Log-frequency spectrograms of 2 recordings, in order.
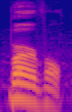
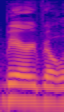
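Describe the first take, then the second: First: The name is said with two syllables. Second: The name is said with three syllables. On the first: The speaker calls it right. "it's Burville" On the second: The speaker calls it wrong. "it's not Berryville"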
